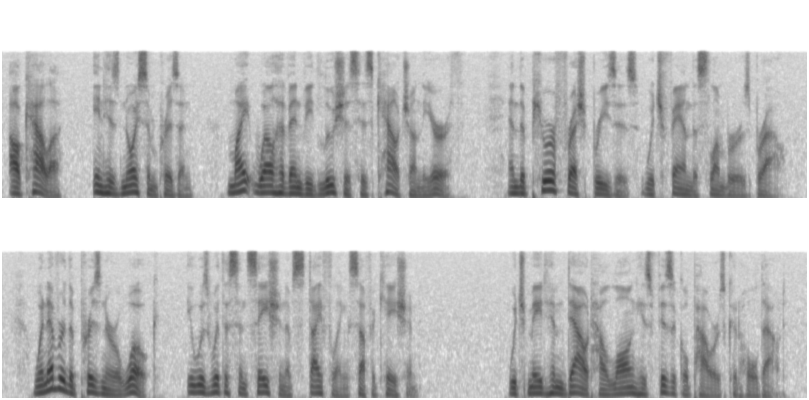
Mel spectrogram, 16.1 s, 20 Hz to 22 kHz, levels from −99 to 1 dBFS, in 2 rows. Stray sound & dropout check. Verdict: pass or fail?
pass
